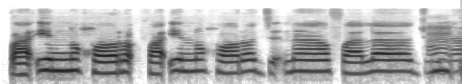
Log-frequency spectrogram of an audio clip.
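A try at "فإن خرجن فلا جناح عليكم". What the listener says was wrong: Masih panjang. Nggak boleh dipanjangkan. Fa in kharajna fala junaha alaikum. Junaha. Nah, kita lihat di kata junaha, hanya juga nggak boleh panjang.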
